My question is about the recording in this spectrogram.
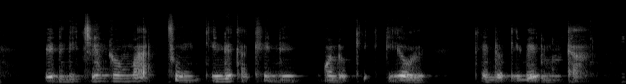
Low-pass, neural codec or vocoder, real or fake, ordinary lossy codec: none; codec, 24 kHz, 0.9 kbps, WavTokenizer, medium music audio release; fake; none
